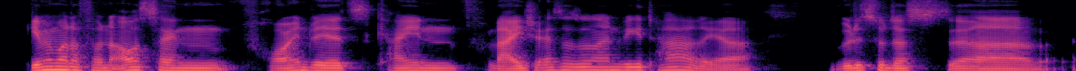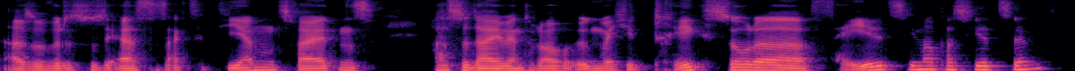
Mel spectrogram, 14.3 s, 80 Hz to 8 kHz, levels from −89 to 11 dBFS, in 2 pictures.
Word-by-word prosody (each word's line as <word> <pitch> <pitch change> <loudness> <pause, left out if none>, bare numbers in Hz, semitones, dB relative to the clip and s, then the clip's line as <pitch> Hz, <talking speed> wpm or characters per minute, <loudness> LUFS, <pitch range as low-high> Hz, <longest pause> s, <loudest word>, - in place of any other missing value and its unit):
gehen 115 - +3
wir 135 - +6
mal 135 0 +7
davon 115 -4 0
aus, 120 +5 +1
dein 105 -2 0
Freund 105 +4 -2
wäre 105 -1 +4
jetzt 100 0 -5
kein 100 -1 -2 0.2
Fleischesser, 100 +6 0
sondern 125 0 0
Vegetarier. 110 -10 -2 0.5
Würdest 100 +3 0
du 115 - +2
das, 100 -2 -2
äh - - -1 0.8
also, 90 0 -2
würdest 100 +1 -2
du - - -2
es 100 - -6
1. 100 +3 -1
akzeptieren 105 +3 -2
und 110 - -3
2. 100 -1 -1 0.3
hast 105 0 -3
du - - +4
da 100 -1 +5
eventuell 100 0 +2
auch 95 +1 -1
irgendwelche 90 -1 -1
Tricks 125 +4 -1
oder 110 -4 +4
Fails, 105 - +1
die 150 - 0
mal 150 0 +3
passiert 145 -1 0
sind? 155 +6 -2
105 Hz, 160 wpm, -24 LUFS, 100-120 Hz, 0.8 s, mal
